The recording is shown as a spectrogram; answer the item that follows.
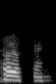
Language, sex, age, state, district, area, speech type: Telugu, female, 30-45, Telangana, Medak, urban, conversation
